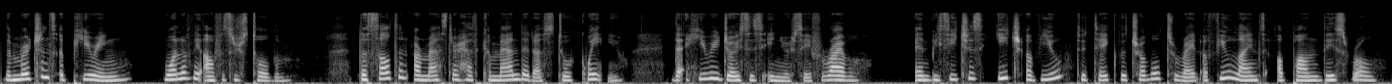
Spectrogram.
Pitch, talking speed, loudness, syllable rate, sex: 215 Hz, 185 wpm, -18 LUFS, 5.6 syllables/s, female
